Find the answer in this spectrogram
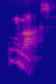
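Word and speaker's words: します: So it's one, gai, shimasu. That's S-H-I. I's are pronounced as E. Shimasu. S-H-I-M-A-S-U. U is silent.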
